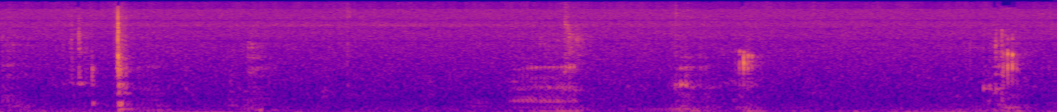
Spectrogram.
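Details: Native pigs on a Philippine farm, fed earlier in the morning, give short scattered grunts and squeals at intervals between quiet gaps, with faint background noise.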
